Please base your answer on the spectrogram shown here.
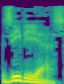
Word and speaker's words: Zersetzung: The Stasi perfected the technique of psychological harassment of perceived enemies known as Zersetzung, pronounced ZDS, a term borrowed from chemistry which literally means decomposition.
